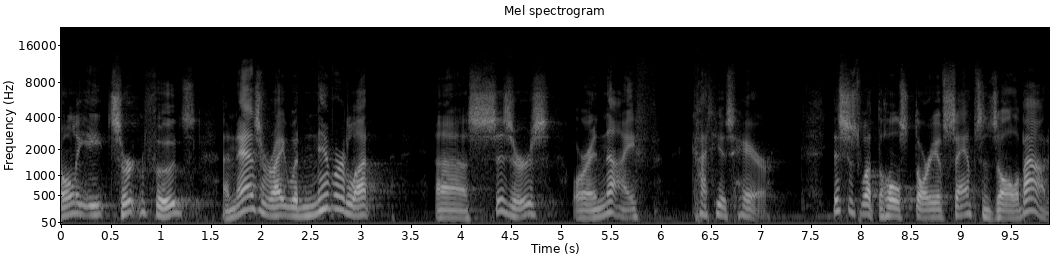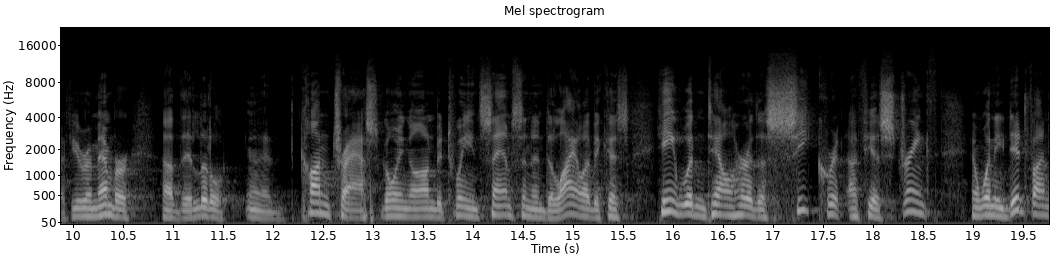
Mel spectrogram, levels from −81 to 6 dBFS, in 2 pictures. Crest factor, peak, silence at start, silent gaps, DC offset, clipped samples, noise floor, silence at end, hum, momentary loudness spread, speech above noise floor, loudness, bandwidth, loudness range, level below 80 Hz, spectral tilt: 20 dB; -12 dBFS; 0 s; none; under 0.1%; under 0.1%; -62 dBFS; 0 s; none; 10 LU; 31 dB; -31 LUFS; 15 kHz; 4 LU; -68 dBFS; -5 dB/octave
